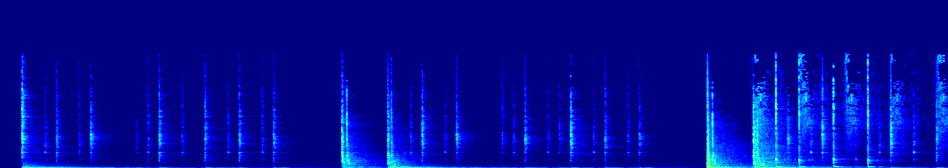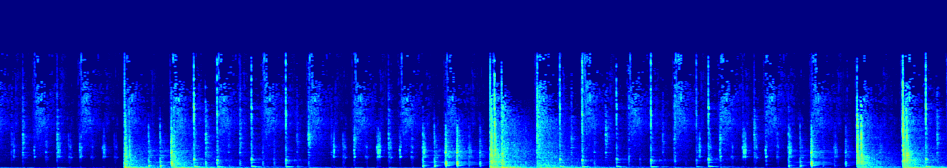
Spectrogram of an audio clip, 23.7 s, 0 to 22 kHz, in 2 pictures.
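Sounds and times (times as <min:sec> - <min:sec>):
percussion: 0:00.2 - 0:23.6
tonal drum: 0:04.3 - 0:06.2, 0:08.8 - 0:11.4, 0:13.4 - 0:16.2, 0:17.1 - 0:23.6.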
